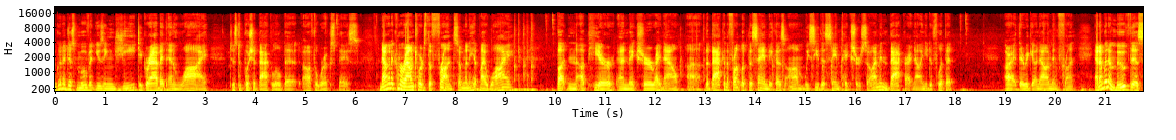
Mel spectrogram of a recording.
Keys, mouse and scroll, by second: 1.3 g, 9.8 click, 18.1 click.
